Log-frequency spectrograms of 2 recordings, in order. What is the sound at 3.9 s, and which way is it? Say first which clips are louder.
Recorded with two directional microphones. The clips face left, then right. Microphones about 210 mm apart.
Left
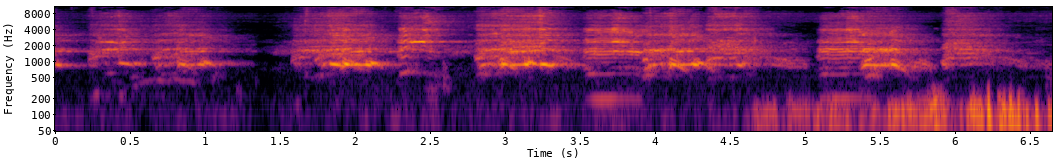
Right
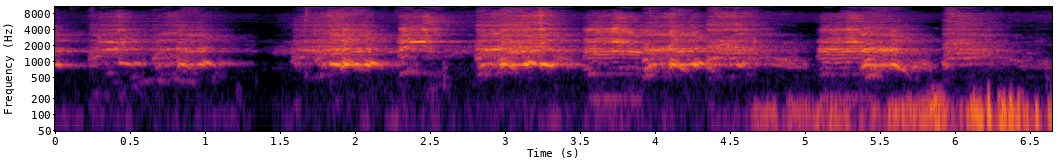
Chicken: even; 5° right (ahead or behind).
